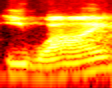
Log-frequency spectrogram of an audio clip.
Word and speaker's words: IWAI: So as we line up the whiskeys, now that we've poured our Akashi, we're going to go with the EY 45, the IWAI, pronounced EY.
